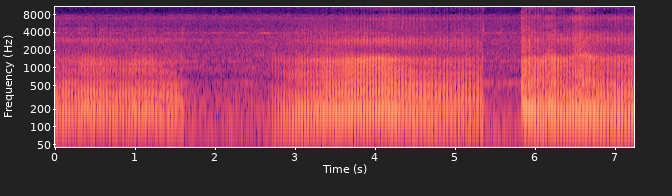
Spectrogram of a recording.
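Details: Yorkie puppy growling during tug-style play with a dog toy, a steady throaty rumble that swells and fades over a few seconds, stops briefly, then resumes loud and rough.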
